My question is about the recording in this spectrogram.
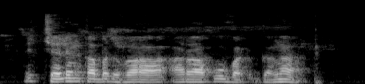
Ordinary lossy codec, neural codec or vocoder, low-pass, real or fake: MP3, 48 kbps; vocoder, 44.1 kHz, 128 mel bands, Pupu-Vocoder; 10.8 kHz; fake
